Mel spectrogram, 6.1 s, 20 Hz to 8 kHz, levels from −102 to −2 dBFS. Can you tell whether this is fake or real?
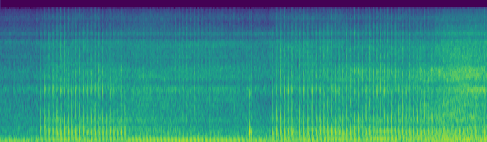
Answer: fake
